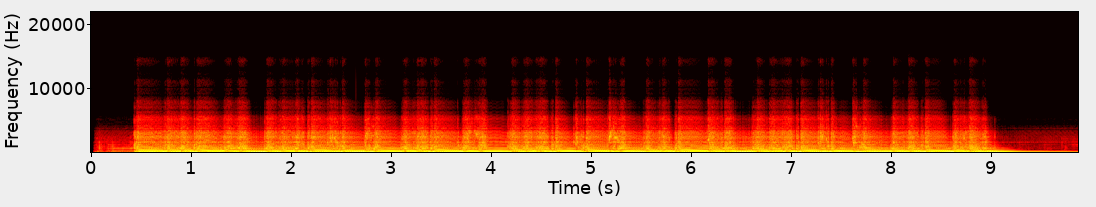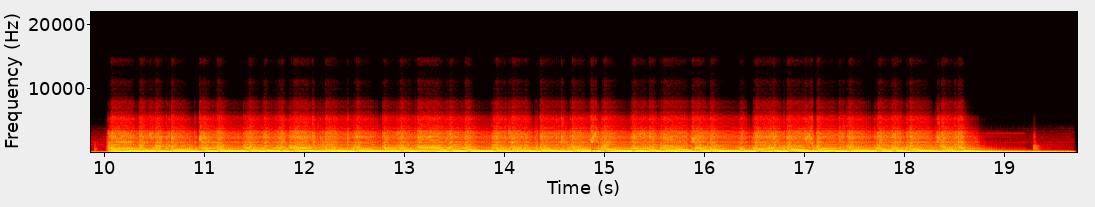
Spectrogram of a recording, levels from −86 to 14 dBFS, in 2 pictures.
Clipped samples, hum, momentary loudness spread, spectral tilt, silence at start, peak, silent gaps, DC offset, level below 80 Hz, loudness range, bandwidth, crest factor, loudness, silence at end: under 0.1%; none; 3 LU; -8 dB/octave; 0.05 s; 0 dBFS; none; under 0.1%; -36 dBFS; 2 LU; 7.6 kHz; 12 dB; -13 LUFS; 0 s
